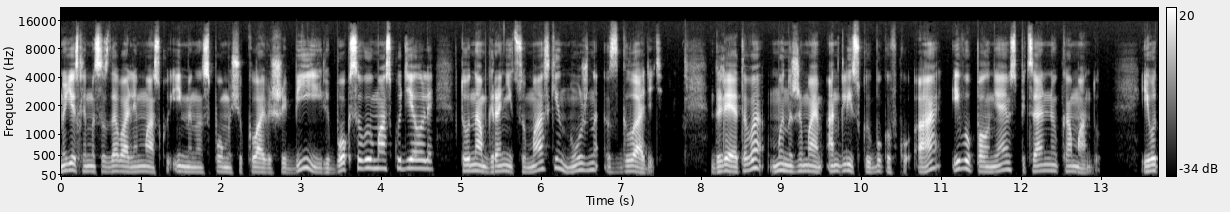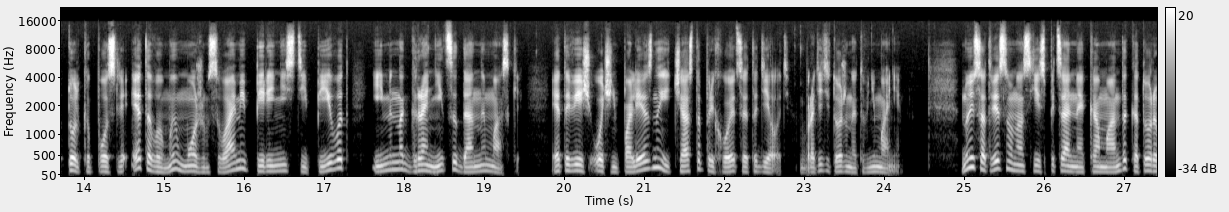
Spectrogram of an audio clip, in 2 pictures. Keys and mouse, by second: 10.5 a, 14.5 q, 19.7-22.7 drag, 22.7 middle click.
